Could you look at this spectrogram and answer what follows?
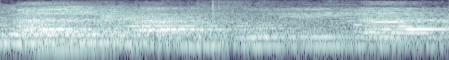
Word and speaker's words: Alhamdulillah: Di ayat yang kedua ya, Alhamdulillah, Alhamdulillah, Alhamdulillah. Benar apa salah? Yang benar apa? Alhamdulillah, Alhamdulillah. Pakai huruf pedas, H kecil. Di mana H kecil itu? Di tengah tenggorokan.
